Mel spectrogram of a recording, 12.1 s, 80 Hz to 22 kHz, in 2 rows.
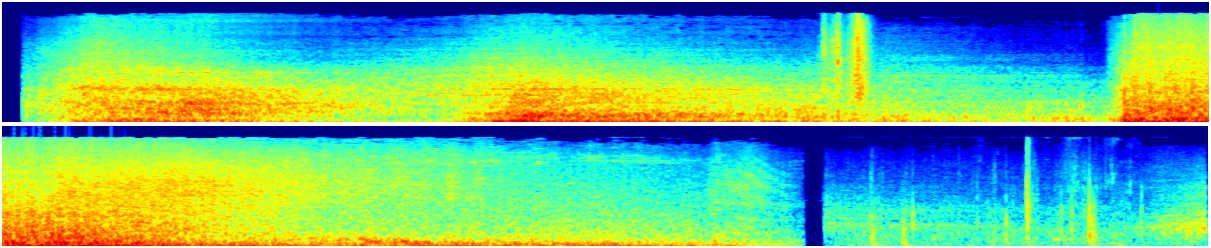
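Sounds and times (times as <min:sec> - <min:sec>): deep rumbling whoosh: 0:00.4 - 0:05.6.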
